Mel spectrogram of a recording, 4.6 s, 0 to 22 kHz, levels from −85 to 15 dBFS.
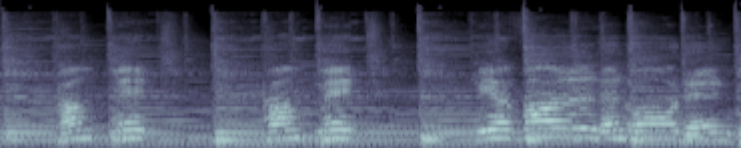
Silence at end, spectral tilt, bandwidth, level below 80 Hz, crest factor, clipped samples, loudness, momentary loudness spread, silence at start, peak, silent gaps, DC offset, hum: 0 s; -6 dB/octave; 18.5 kHz; -44 dBFS; 16 dB; under 0.1%; -17 LUFS; 9 LU; 0 s; 0 dBFS; none; under 0.1%; none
